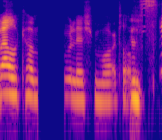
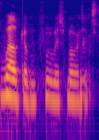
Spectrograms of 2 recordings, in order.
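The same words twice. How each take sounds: First: Low, slow, ominous welcome; spooky ghost host. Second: Spooky ghost host. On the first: Pretend. Haunted Mansion ghost host intro. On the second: Retold or imitated. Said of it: "that opening that starts when it's".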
